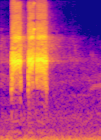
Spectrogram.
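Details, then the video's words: Wild black francolin from Pakistan, recorded outdoors for use as a hunting call: two quick, loud, rasping notes run almost together. The notes are harsh and distorted, followed by silence. "Real Kala Teetar Sound"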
